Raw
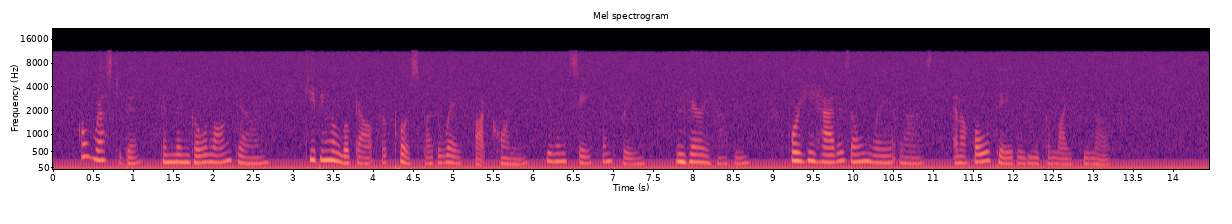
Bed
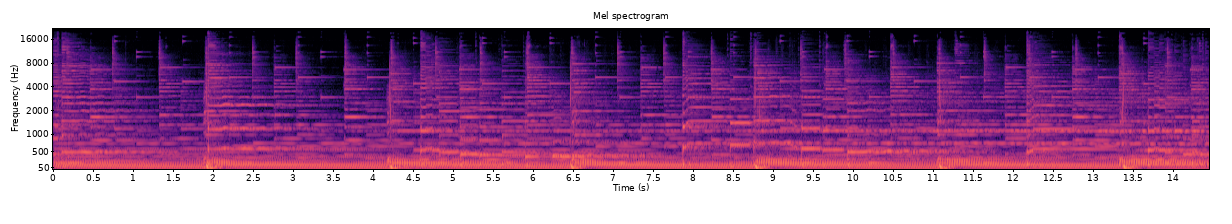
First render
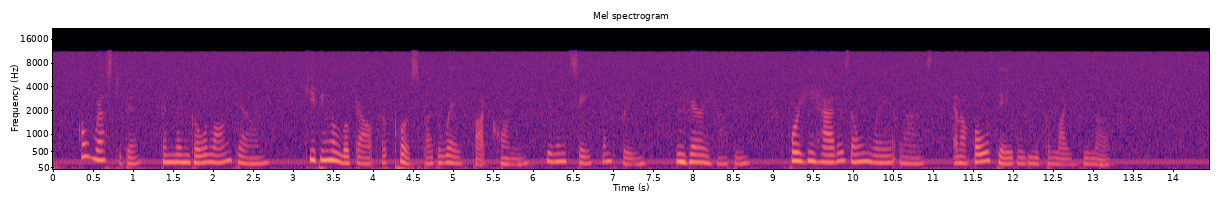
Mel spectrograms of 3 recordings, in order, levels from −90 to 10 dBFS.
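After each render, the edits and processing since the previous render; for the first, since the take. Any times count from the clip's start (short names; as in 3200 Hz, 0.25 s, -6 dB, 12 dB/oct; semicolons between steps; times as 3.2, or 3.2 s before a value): notches 50/100/150 Hz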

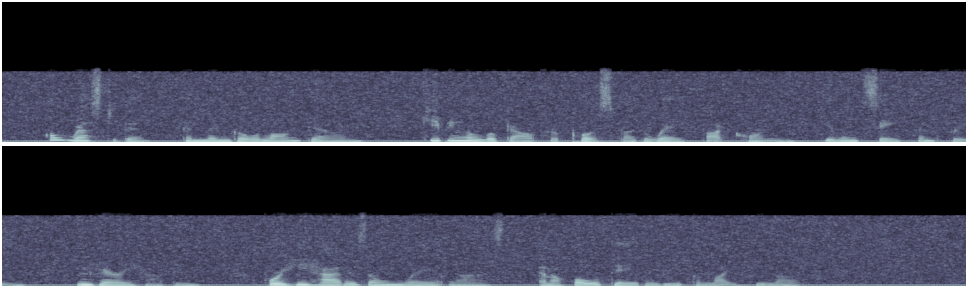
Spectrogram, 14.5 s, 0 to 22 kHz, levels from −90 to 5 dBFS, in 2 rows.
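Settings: denoiser 11 dB, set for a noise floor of -34 dBFS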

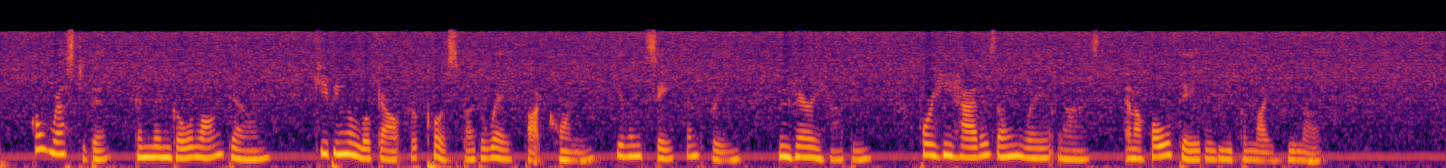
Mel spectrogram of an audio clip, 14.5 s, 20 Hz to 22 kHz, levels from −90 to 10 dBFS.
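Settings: per-bin expansion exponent 1.5; maximiser +14.5 dB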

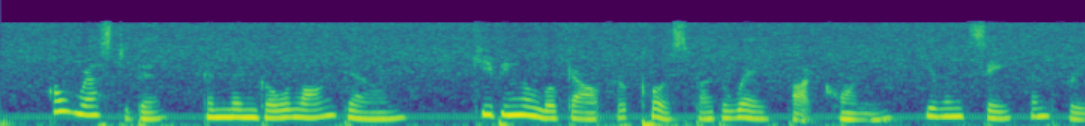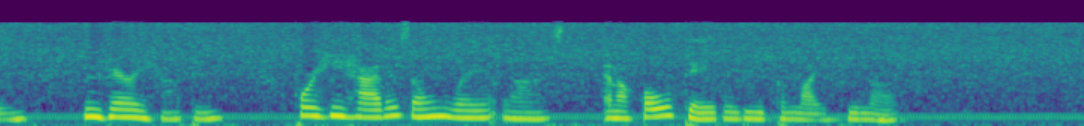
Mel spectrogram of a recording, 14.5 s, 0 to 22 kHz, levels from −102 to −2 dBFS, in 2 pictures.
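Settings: gain -5.5 dB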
